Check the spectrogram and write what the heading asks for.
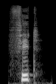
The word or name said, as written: fede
